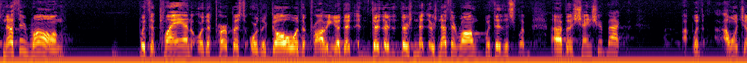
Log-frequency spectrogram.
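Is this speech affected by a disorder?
Yes: stuttering; once felt speech made preaching impossible; preaching a sermon, prays for clarity of speech; jokes listeners probably haven't noticed; here repeated sounds.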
